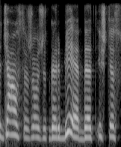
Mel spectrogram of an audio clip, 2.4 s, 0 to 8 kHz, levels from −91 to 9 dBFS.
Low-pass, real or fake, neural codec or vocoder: 7.2 kHz; real; none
